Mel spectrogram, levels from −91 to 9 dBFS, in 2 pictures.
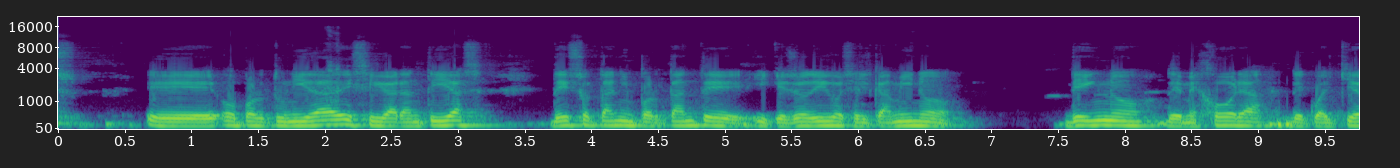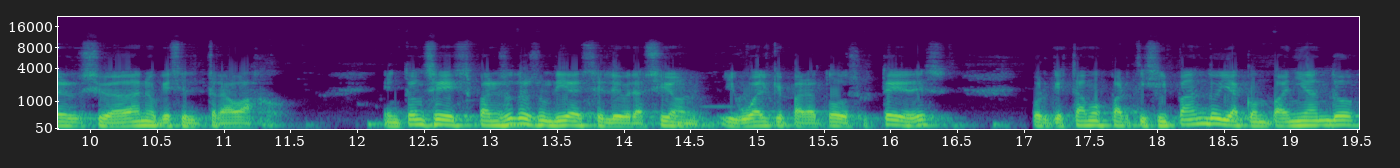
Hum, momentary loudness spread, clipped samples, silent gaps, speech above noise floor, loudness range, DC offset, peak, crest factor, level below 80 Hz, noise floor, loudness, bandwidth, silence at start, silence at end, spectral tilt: none; 7 LU; under 0.1%; none; 50 dB; 3 LU; under 0.1%; 0 dBFS; 12 dB; -54 dBFS; -63 dBFS; -14 LUFS; 7.2 kHz; 0 s; 0 s; -9.5 dB/octave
